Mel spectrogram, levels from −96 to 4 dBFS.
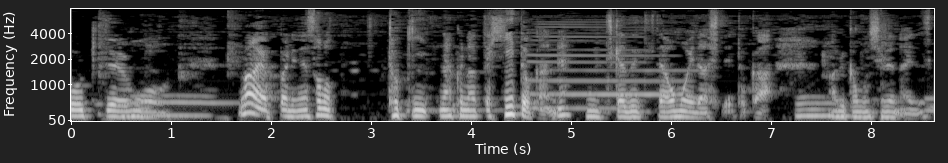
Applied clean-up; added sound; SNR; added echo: classical method Wiener filter.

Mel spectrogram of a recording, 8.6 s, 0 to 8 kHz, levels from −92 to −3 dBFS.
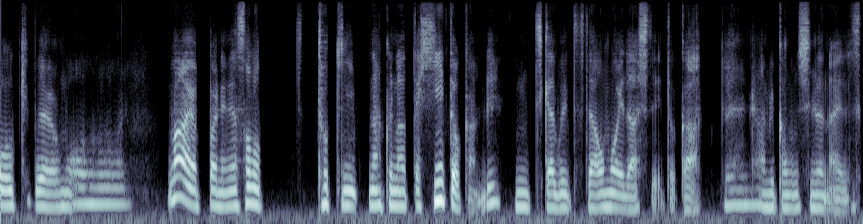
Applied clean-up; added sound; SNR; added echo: neural diffusion model UNIVERSE++.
